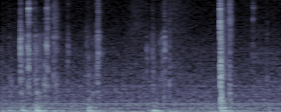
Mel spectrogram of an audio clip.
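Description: Keys click on a computer keyboard in quick, uneven bursts, soft and close, with short pauses between clusters of keystrokes and no one speaking.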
